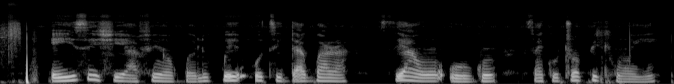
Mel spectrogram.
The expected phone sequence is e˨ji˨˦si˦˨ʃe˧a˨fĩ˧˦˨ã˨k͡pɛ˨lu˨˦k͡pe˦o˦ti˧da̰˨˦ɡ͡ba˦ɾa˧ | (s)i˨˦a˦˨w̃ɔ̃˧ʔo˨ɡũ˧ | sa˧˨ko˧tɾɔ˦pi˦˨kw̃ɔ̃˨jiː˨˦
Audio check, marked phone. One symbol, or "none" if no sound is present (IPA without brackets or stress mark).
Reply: s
